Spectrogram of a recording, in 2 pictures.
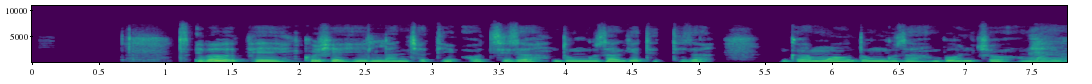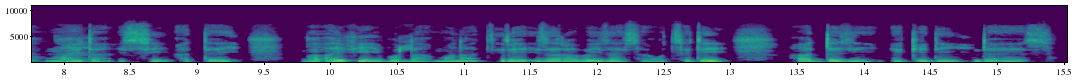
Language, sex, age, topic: Gamo, female, 18-24, government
